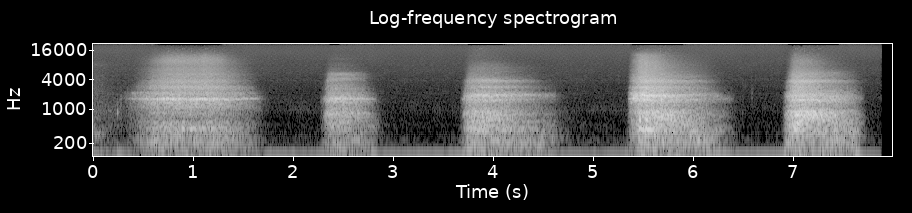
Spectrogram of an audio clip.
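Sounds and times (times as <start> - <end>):
breathing through a gas mask: 0.0 - 2.9, 3.7 - 4.7, 5.4 - 7.8.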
